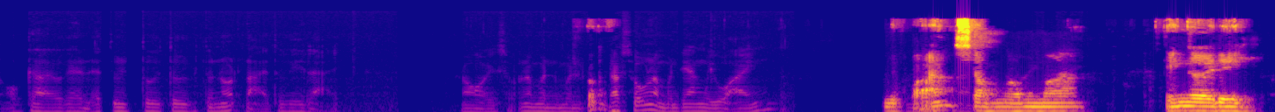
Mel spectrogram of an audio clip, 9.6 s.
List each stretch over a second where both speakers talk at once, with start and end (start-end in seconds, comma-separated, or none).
6.7-8.1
